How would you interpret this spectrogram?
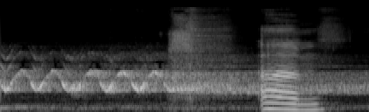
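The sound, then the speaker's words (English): An emergency vehicle siren outside an apartment in New York City yelps in a fast rising-and-falling pattern, then shifts to a steady wail broken by a loud, blaring horn blast near the end, heard from outside at moderate volume. “Sorry if you hear the sirens.”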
